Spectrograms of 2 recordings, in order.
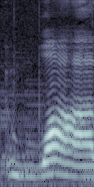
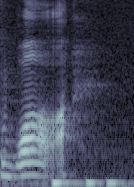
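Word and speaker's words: oie: goose or whatever as wah but spelled with every single letter that's not in that pronunciation it's spelled like o i e but is pronounced wah like what how can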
